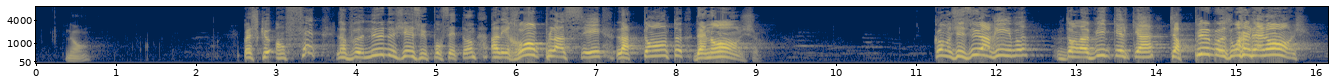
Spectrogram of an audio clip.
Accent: Australia; En Australie, mon pays d'origine

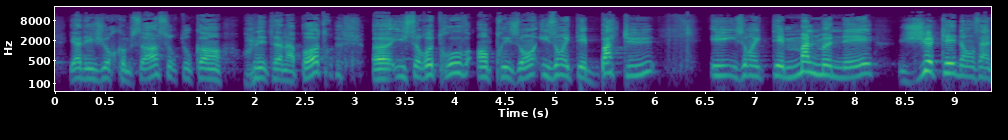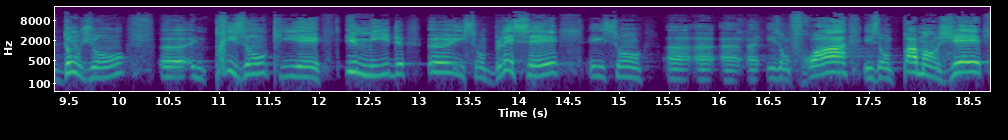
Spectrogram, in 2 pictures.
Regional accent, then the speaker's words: France; Moi, je suis français.

